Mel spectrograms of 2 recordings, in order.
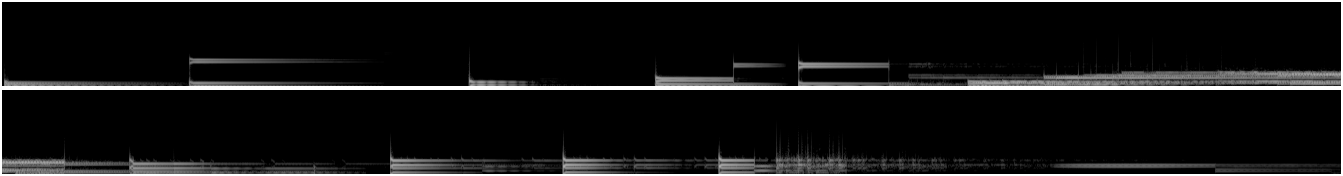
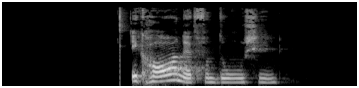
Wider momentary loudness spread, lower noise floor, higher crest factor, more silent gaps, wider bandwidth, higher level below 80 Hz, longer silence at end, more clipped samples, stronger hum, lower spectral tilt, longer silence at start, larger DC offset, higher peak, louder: first, 23 LU vs 15 LU; second, -81 dBFS vs -87 dBFS; about the same, 20 dB vs 20 dB; neither; second, 4.6 kHz vs 17 kHz; first, -48 dBFS vs -66 dBFS; about the same, 0.75 s vs 0.8 s; neither; neither; first, -12 dB/octave vs -3 dB/octave; second, 0 s vs 1.15 s; neither; second, -14 dBFS vs 0 dBFS; second, -33 LUFS vs -16 LUFS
